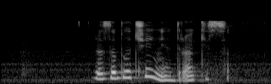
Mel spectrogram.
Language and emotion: Russian, neutral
